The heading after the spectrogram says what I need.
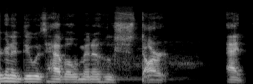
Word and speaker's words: Omenihu: Apparently, he likes his name to be pronounced Omenihu, or so I've heard.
